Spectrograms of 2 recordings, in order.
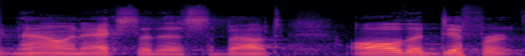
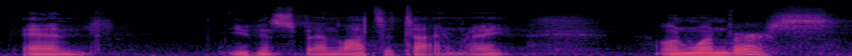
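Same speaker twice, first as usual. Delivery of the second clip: ordinary delivery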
